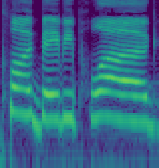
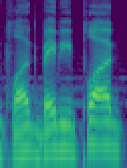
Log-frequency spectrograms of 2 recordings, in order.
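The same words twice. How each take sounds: First: High, loud Texan tycoon shout; booming oil tycoon drawl. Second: Lightly shouted quote, pitch rising; half-hearted shout of the slogan; mock shout. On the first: Retold or imitated. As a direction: belt it like a brash oil baron. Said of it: "tried to sound like a Texan oil tycoon". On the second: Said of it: "A refined French intellectual shouting".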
